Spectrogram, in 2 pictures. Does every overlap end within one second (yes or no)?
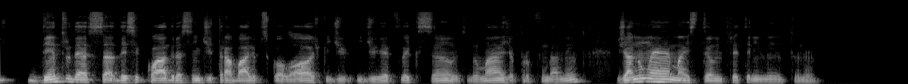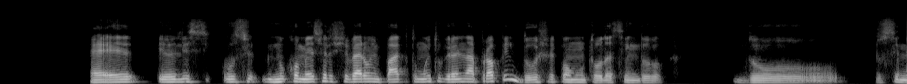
yes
